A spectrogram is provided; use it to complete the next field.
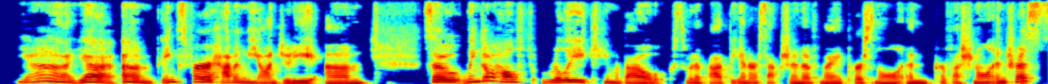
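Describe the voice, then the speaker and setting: In a normal speaking voice, a woman with an American accent talks at a moderate pace against a quiet background. Her medium pitch shows ordinary variation. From Texas (Dallas suburbs). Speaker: startup founder. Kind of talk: interview. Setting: studio.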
